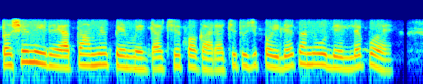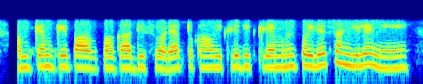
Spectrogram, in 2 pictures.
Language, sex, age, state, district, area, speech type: Goan Konkani, female, 18-30, Goa, Canacona, rural, conversation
